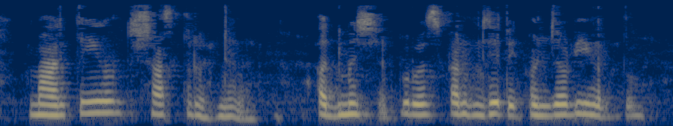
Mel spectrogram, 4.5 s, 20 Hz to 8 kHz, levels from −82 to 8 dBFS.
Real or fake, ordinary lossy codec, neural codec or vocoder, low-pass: fake; MP3, 32 kbps; autoencoder, 22.05 kHz, a latent of 192 numbers a frame, VITS, trained on one speaker; 7.2 kHz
